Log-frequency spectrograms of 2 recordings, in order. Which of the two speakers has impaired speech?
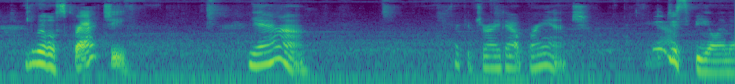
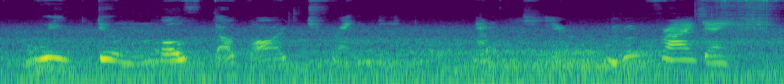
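The second: cerebral palsy; uses service dog.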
